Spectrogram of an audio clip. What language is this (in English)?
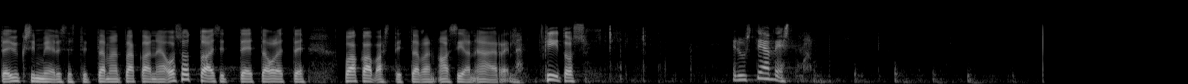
Finnish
